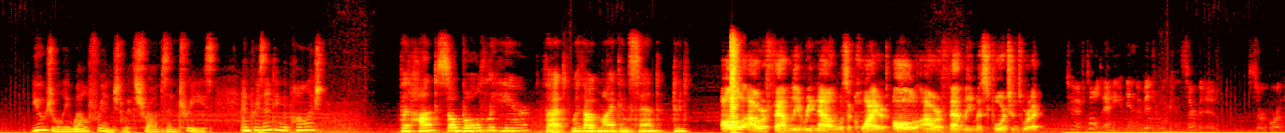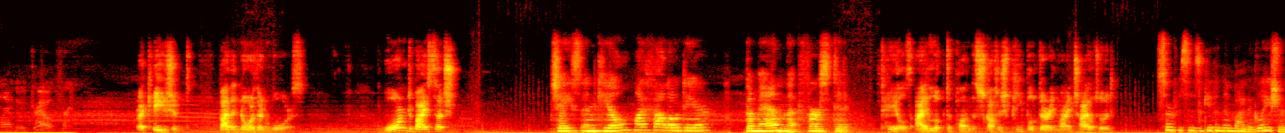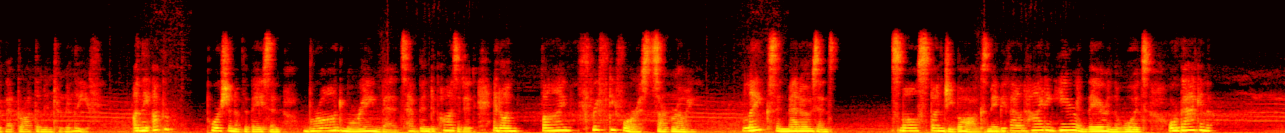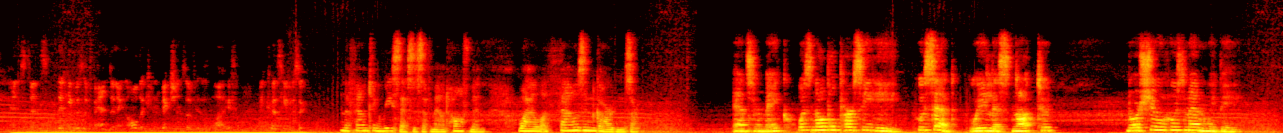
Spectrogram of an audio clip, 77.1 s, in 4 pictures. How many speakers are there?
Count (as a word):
four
